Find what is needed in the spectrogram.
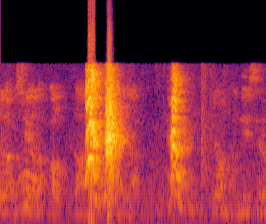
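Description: A German Spitz (Kleinspitz) puppy barking at a drink can in play: three high-pitched barks, two in quick succession about a second in and a third about a second later.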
